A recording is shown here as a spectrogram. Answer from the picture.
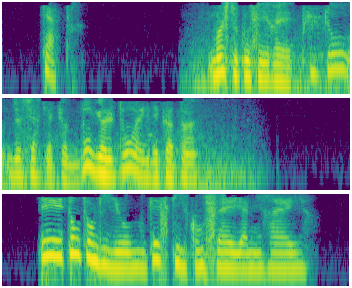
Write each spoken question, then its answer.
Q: Et tonton Guillaume, qu'est-ce qu'il conseille à Mireille?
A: Il lui conseille de faire quelques bons gueuletons avec des copains.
